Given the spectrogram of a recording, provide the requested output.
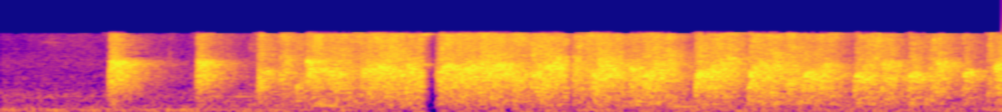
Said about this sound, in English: I always laugh about that. You get claps beforehand. You're like, wait a minute, you don't know if I'm any good or not.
